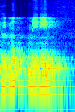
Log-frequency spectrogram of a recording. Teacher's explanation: അൽ മുഅ്മിനീൻ ഹംസ കടുപ്പത്തോടെ ഉച്ചരിക്കണം. ഷിദ്ദ എന്ന സ്വഭാവം ഹംസക്കുള്ളതാണ്.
